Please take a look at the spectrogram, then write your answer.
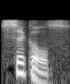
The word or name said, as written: Sickles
